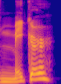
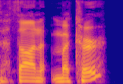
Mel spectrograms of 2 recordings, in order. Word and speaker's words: Thon Maker: You pronounce Thon Maker as Maker. Again, it is Thon Maker.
